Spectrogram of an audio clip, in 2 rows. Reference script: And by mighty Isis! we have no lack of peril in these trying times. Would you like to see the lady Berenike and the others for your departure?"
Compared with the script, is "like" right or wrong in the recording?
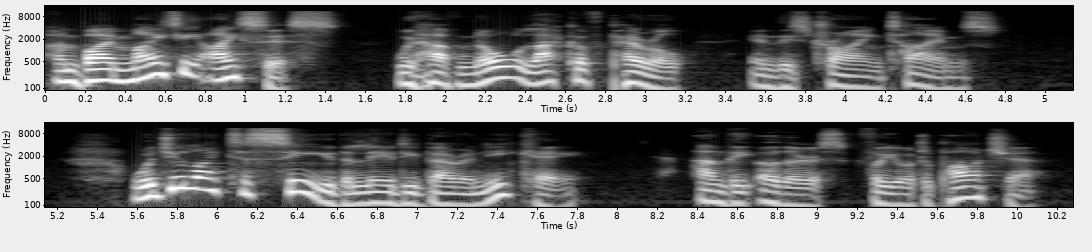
right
